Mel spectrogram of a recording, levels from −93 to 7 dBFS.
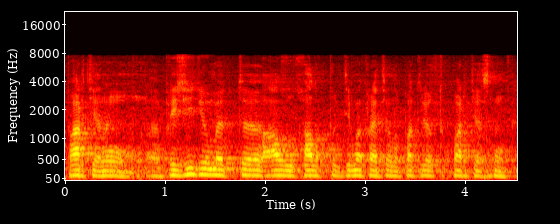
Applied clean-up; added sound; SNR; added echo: none; none; none; none.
